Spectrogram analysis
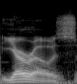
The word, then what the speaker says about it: gyros: And dude, but I'm telling you, bro, she's Gyros are Greek, right? Yes, it is. Yes, it is. Yes, it is. Oh, my bad. The camera I think they're guy's pronounced laughing. Euros or something like that.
